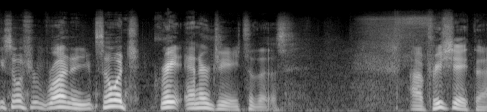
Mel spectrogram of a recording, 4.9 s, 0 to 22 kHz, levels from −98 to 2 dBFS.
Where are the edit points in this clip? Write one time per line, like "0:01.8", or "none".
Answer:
0:01.0
0:01.5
